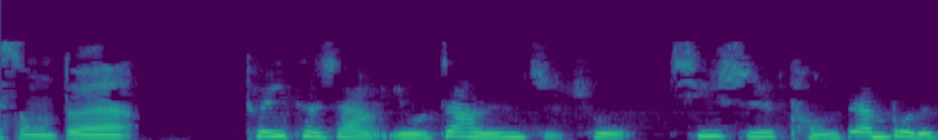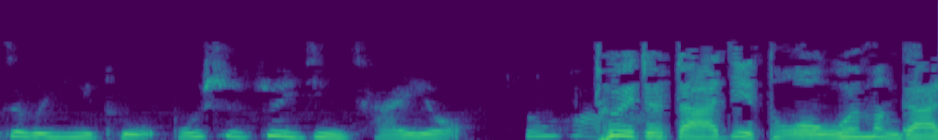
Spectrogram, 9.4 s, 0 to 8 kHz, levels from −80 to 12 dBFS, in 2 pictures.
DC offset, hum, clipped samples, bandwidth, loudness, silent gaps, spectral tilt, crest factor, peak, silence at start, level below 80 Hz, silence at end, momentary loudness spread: under 0.1%; none; under 0.1%; 5.8 kHz; -21 LUFS; 0.98-1.18 s; -11 dB/octave; 16 dB; -4 dBFS; 0 s; -44 dBFS; 0 s; 9 LU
